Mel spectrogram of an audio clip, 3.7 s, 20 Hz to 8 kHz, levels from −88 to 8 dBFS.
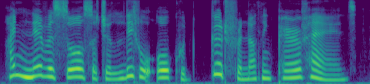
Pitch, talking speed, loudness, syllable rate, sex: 255 Hz, 210 wpm, -16 LUFS, 5.1 syllables/s, female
